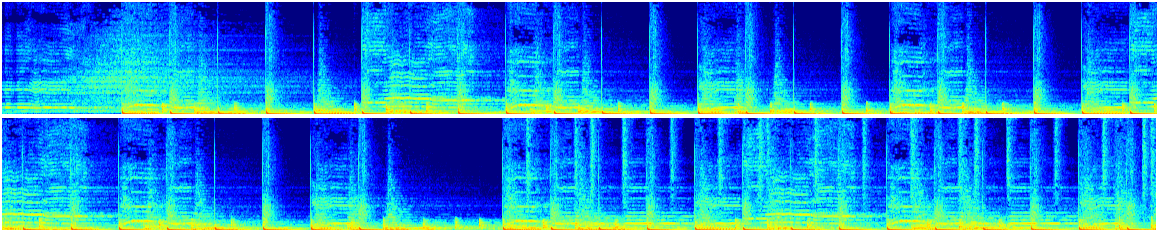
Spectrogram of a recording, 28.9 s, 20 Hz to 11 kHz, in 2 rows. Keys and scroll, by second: 3.0 z, 18.4 z, 27.3 ctrl+Tab.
